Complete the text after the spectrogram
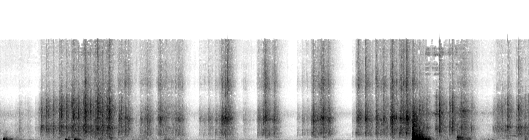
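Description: Plastic puzzle cubes click and rattle as they are turned quickly.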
